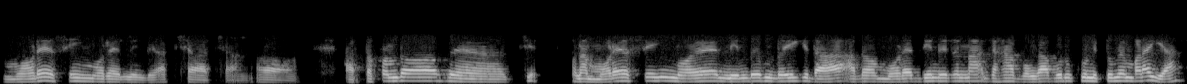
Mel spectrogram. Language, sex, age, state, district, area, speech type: Santali, male, 45-60, West Bengal, Birbhum, rural, conversation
